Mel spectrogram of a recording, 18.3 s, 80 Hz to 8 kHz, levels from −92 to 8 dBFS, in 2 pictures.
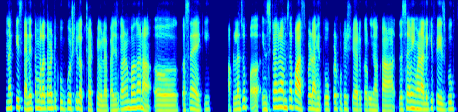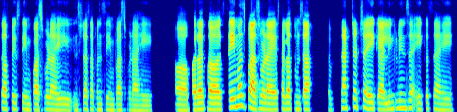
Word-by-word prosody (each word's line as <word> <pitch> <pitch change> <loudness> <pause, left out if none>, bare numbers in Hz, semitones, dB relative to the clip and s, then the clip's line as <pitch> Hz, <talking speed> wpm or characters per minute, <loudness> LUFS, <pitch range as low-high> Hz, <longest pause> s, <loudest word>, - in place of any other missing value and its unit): नक्कीच, 190 +3 -4
त्याने 170 -2 0
तर 195 - -6
मला 180 -1 +1
तर 185 - -5
वाटतं 185 +1 -3
खूप 180 -3 -9
गोष्टी 185 0 -6
लक्षात 155 -3 -3
ठेवल्या 130 -3 -5
पाहिजेत. 130 +2 -7
कारण 165 +3 -3
बघा 190 +3 -1
ना 205 - +1 0.2
अ, - - -6 0.5
कसं 145 +4 -7
आहे 150 -5 0
की 160 +4 -16 0.4
आपला 155 +4 -5
जो 210 - -4
अ - - -2
Instagramचा 210 +6 -2
पासवर्ड 175 -2 +3
आहे 155 -2 -1
तो 155 - -6
पण 175 - -4
कुठे 170 -1 -10
शेअर 155 -2 -5
करू 145 0 -7
नका. 130 0 -4 0.2
जसं 155 +4 -2
मी 185 - +2
म्हणाले, 160 -3 +2
की 170 - -8
Facebookचा 170 +3 -1 0.2
सेम 165 -2 -5
पासवर्ड 155 +2 0
आहे, 145 -1 -1
Instaचा 160 +3 -4
पण 150 0 -7
सेम 150 -3 -7
पासवर्ड 145 0 -6
आहे, 130 -1 -5 0.5
अ, 140 -1 +2
परत 165 +2 +4
अ, 155 -1 +7
सेमच 225 +9 +6
पासवर्ड 170 -4 +8
आहे. 155 0 +6
सगळा 165 +1 +2
तुमचा 165 0 +4 0.4
Snapchatचा 195 +7 0
एक 170 -1 +4
आहे, 160 -1 +7
LinkedInचा 190 +3 -3
एकच 165 0 -5
आहे. 150 -3 -2
165 Hz, 185 wpm, -24 LUFS, 150-180 Hz, 0.5 s, पासवर्ड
